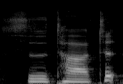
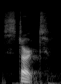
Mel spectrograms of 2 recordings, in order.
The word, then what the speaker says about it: start: Start, not stat, but start. Start.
